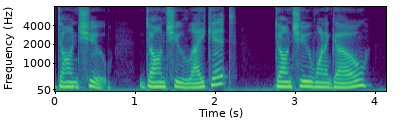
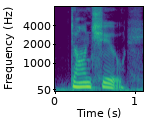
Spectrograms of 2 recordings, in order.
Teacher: The T in don't meets the Y in you. Together, they make a chi sound. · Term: assimilation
